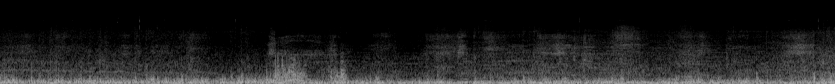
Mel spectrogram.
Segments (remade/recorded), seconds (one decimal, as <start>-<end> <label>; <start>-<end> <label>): 0.0-2.9 recorded; 2.9-7.9 remade; 7.9-8.4 recorded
